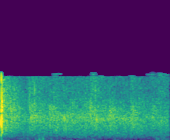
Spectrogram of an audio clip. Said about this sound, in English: Can I say here an amen? Let's do a little clap like this.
